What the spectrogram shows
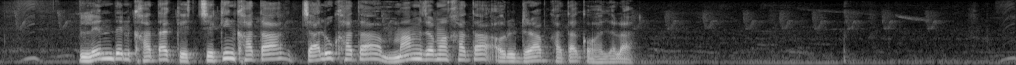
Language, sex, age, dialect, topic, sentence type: Bhojpuri, male, 25-30, Northern, banking, statement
